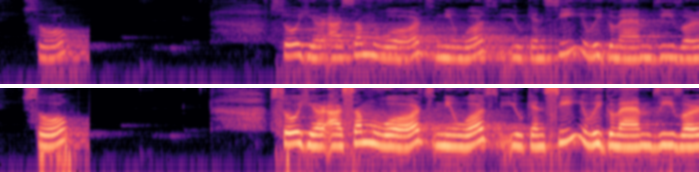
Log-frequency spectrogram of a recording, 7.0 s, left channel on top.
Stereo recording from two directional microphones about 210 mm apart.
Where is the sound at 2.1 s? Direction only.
40° right (ahead or behind).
